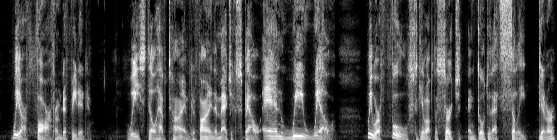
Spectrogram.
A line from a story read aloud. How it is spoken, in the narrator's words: she concluded bitterly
